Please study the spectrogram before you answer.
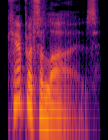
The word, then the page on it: capitalise: British English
